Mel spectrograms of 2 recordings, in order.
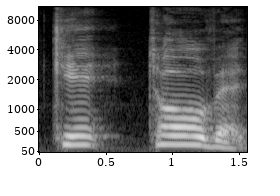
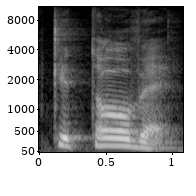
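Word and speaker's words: כְּתֹבֶת: Some design or marking over the accented syllable, such as in this word, ketovet. And note this little sign above the second last syllable, ketovet.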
